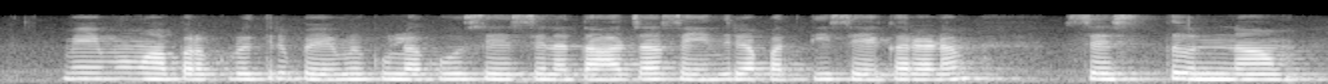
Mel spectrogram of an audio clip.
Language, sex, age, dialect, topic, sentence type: Telugu, male, 41-45, Telangana, agriculture, statement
